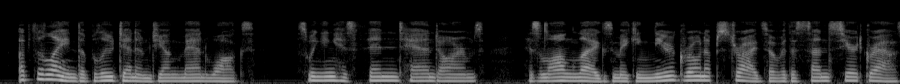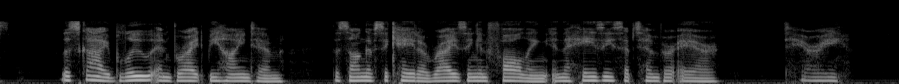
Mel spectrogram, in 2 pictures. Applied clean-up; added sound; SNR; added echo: none; none; none; none.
